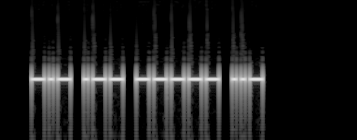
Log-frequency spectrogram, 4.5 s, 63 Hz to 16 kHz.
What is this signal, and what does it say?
Morse code, heard as a keyed tone, about 22 wpm, 700 Hz. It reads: KW0U
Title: USA Call Signs - 4 Characters - 4x Character Spacing - 22wpm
